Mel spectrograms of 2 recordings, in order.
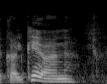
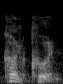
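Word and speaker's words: Colquhoun: Monsieur Colkeon, ça se prononce Colkoun.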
